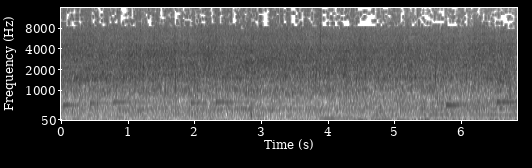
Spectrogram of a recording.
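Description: Marinated chicken drumsticks sizzling steadily as they fry in a hot wok.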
